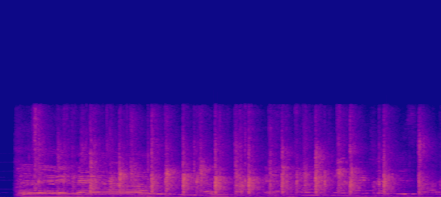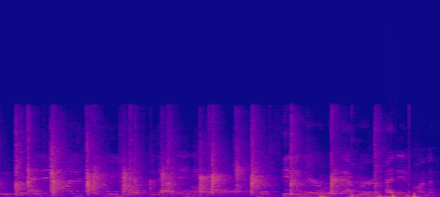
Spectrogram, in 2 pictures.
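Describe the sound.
An audience at a live comedy show claps steadily on request for several seconds, a dense patter of many hands, with voices calling out and cheering over the applause before it swells briefly at the end.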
